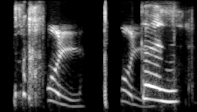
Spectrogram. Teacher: the qaf letter comes from right at the bottom of your throat. And you say with a rounded mouth, qul. Qul. · this qaf here is one of the thick letters. So it's said with a rounded mouth.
